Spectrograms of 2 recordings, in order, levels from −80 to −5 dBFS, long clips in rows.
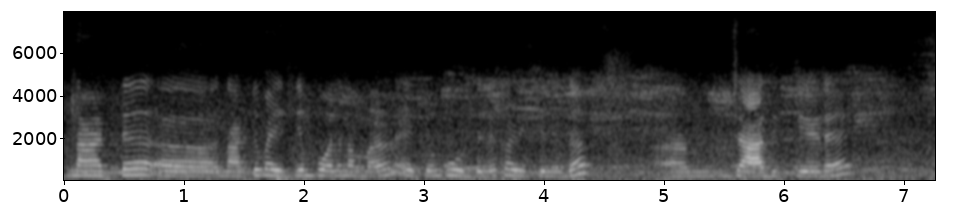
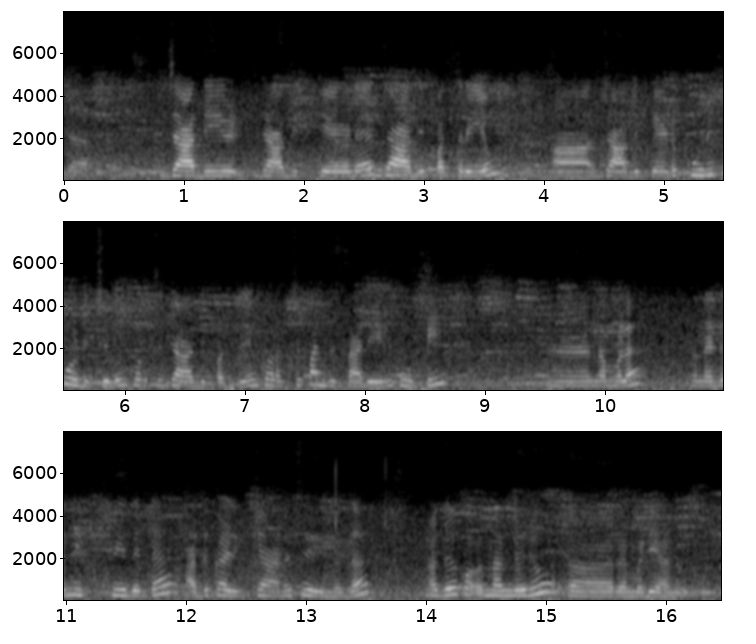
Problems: constant background noise, background conversations at intervals, low volume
